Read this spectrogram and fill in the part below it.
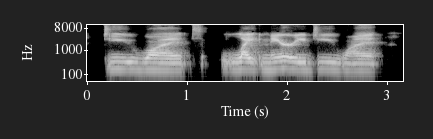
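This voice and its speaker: Against a quiet background, a woman with an ordinary speaking voice talks at a fairly slow pace in a fairly low pitch. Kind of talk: interview answer. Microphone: video call.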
